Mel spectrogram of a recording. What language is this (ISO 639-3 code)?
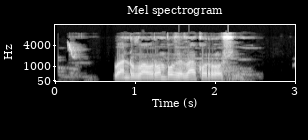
rof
